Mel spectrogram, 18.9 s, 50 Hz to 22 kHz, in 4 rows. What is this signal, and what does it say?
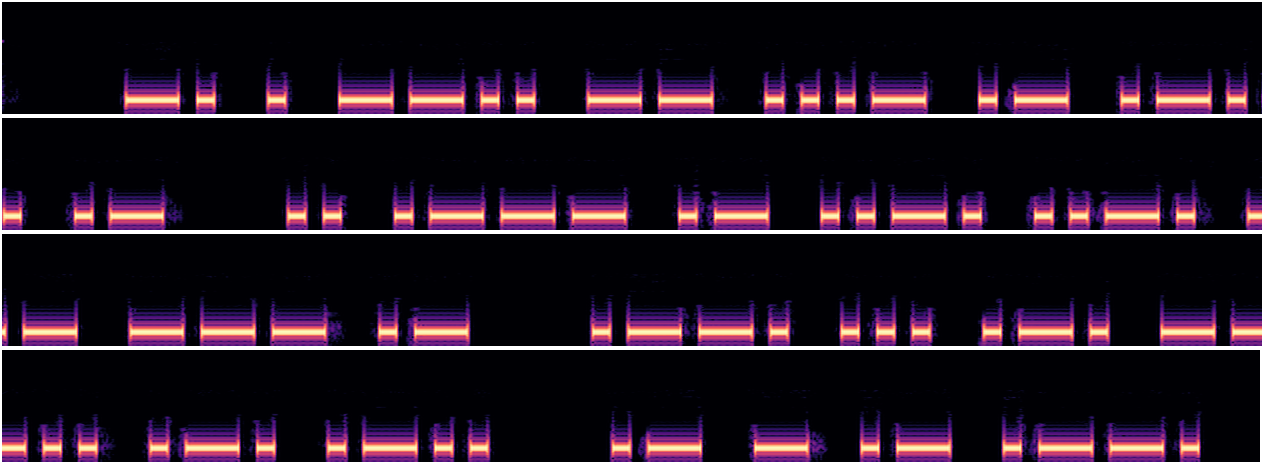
Morse code, heard as a keyed tone, about 18 wpm, 550 Hz. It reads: NEZMVALA IJAFFAOA PSRZRL ATAP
